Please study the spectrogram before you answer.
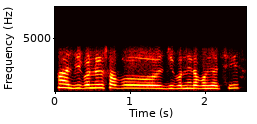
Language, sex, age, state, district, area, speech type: Odia, female, 18-30, Odisha, Subarnapur, urban, conversation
